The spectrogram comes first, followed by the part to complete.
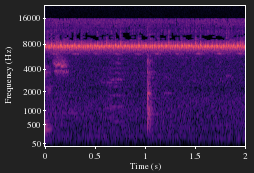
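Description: Insects trilling steadily at a high pitch, with one faint click about a second in.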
